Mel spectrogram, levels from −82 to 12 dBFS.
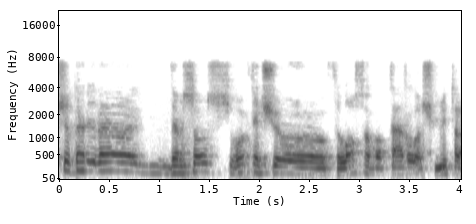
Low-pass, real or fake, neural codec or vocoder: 7.2 kHz; fake; codec, 44.1 kHz, 2.6 kbps, DAC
